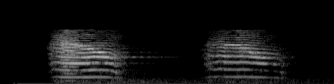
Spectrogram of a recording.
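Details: Domestic cat making two long, loud, nasal meows about a second and a half apart, the first slightly stronger, with quiet moments between them.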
